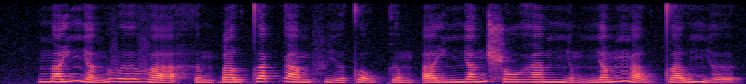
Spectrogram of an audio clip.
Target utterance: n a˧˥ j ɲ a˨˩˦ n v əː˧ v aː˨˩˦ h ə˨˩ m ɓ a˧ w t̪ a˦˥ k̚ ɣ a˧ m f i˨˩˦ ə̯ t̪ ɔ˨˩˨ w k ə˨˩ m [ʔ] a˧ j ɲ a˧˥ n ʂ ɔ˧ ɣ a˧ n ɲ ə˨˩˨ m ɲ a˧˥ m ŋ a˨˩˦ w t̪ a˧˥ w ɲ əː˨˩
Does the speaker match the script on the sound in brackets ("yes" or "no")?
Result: yes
